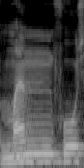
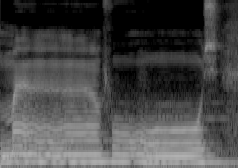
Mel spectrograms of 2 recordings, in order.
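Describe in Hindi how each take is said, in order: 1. n ध्वनि साफ़ बोली जाती है। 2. n ध्वनि छिपी हुई और नासिक्य होती है। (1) "ऐसे नहीं" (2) "यहाँ पर इख्फा होगा"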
